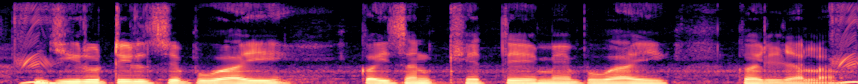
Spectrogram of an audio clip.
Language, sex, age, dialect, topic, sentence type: Bhojpuri, male, 25-30, Northern, agriculture, question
